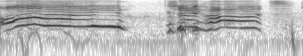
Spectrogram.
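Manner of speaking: very high, gasping cry of pain. A narrator voices a wounded man backing away after being slashed, gasping in pain. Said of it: "he gasps out in pain".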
